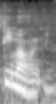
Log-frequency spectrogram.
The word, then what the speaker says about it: Demone: He did leave a comment a couple of days ago of how to pronounce it, and it said the emphasis was on the O, so Demone? I think it's Demone.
